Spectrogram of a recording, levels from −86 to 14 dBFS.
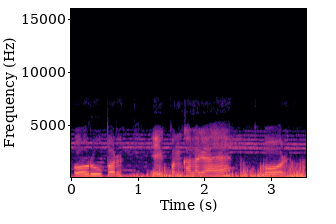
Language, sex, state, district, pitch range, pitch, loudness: Hindi, male, Uttar Pradesh, Saharanpur, 175-190 Hz, 180 Hz, -16 LUFS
